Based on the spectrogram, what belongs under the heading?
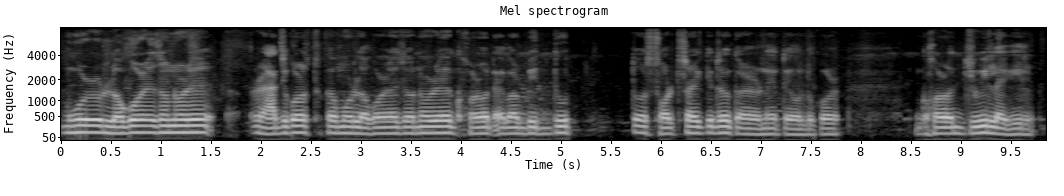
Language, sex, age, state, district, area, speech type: Assamese, male, 30-45, Assam, Charaideo, urban, spontaneous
